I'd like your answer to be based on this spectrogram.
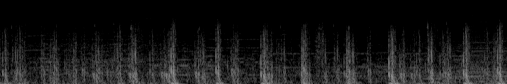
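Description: Horse hooves clip-clop in a quick, steady running rhythm while riding in the medieval combat game Mount & Blade Warband, continuous and moderately close with no talk.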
